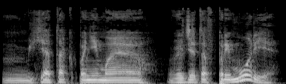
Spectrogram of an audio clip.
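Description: A man reading an audiobook, voicing a cool, sharp-tongued young woman who gives orders in an imperious, sarcastic way. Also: lowish voice, measured pace. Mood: matter-of-fact.

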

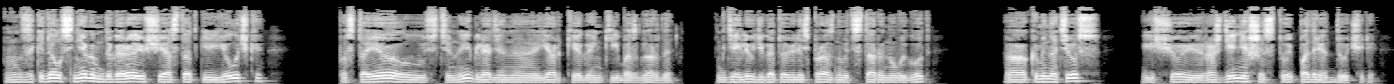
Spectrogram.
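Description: A man narrating a fantasy audiobook in an expressive, dramatic storytelling manner. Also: fairly low pitch, moderate pace, no echo, studio quality. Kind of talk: expressive fairy-tale narration.

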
